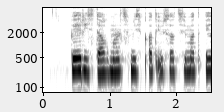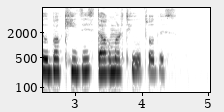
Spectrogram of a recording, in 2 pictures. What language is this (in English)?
Georgian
